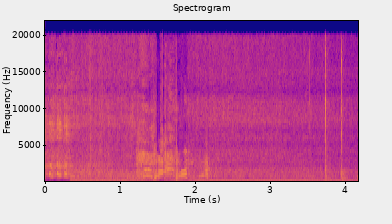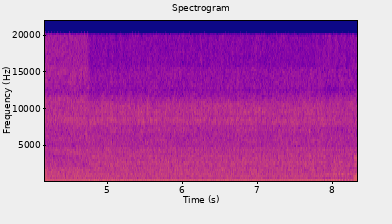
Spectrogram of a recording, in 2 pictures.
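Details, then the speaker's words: 2022 Honda CBR650R, 3,000 on the clock, sat over a year, first start after refitting ECU, fuel tank and battery: catches quickly, settles into an even idle, short clean rev; healthy, now running. "What's up? Okay, first thing done. We got a running motorcycle."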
